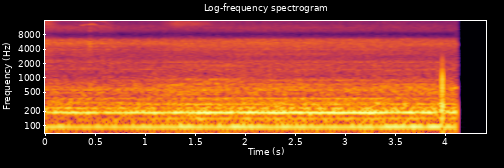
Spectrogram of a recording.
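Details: Ford Escape 2.3L that was hard-starting and stalling while driving, as if starved of fuel, just after fuel pump replacement. Steady, even low idle with no misses, stumbles or knocks for four seconds before shutoff. Normal idle.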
